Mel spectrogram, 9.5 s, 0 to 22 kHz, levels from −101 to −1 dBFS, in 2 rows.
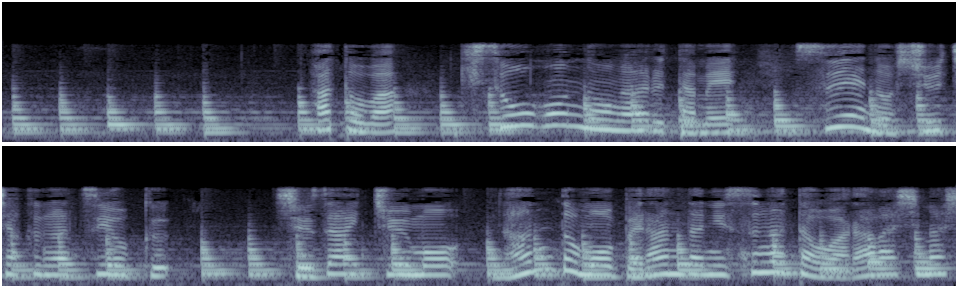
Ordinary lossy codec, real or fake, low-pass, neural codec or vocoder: none; real; 7.2 kHz; none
